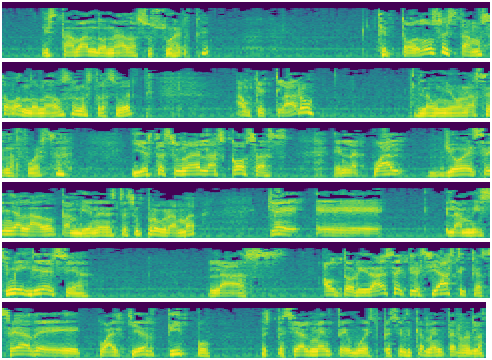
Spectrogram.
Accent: Mexico; ¿qué vamos a hacer nosotros como mexicanos si dejamos perder este país?

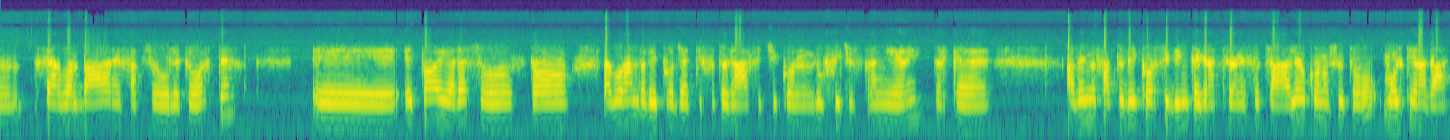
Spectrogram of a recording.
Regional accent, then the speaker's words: Switzerland; also born or lived in Genoa; now in Antwerp, Belgium; Io sono svizzera

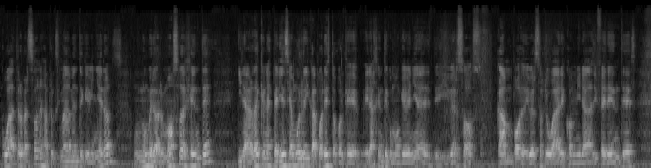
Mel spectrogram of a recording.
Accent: Córdoba, Argentina; que yo, por ejemplo, que vengo de Córdoba hace muy poco

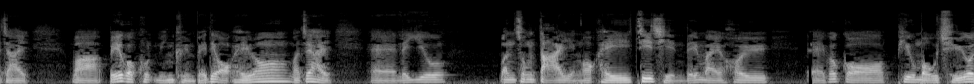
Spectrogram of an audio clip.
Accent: Hong Kong; 但系我哋香港人认为或者系普遍嘅市民认为

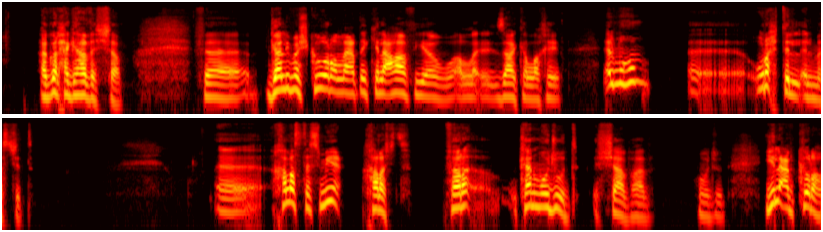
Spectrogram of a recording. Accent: Kuwait; يعني منطقه عندنا بالكويت.

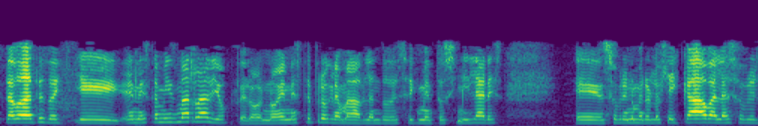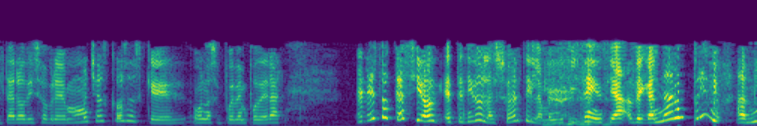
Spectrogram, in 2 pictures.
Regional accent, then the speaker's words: Ecuador; todos nosotros como pueblo ecuatoriano

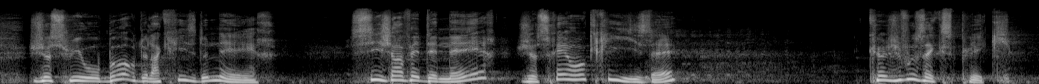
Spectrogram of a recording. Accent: Liège, Wallonia, Belgium; Maintenant, je sais pourquoi je suis de Liège.

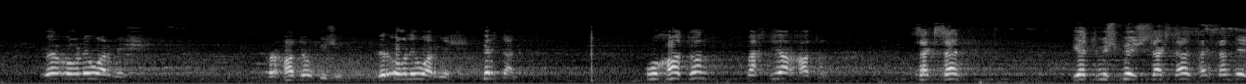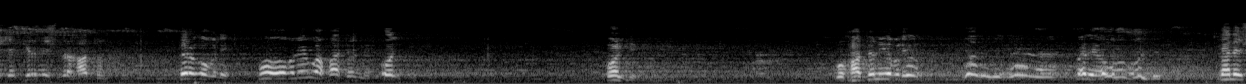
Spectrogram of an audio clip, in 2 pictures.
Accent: Bukhara, Bukhara Region, Uzbekistan; Bahavaddin Nakşibendi memleketi benim memleketim, Bukhara'da, Türkistan Garbi'yim, Bukhara'da

